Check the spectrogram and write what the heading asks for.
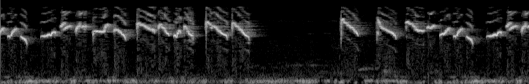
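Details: Oriental white-eye giving a rapid twittering ngerol-style song with sharp nembak notes, meant to prompt other white-eyes to sing; high, quick zigzag whistled phrases in bursts, a brief pause near three seconds, then more excited twitters.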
